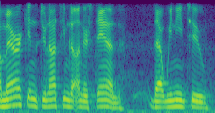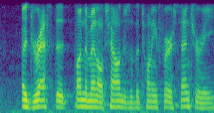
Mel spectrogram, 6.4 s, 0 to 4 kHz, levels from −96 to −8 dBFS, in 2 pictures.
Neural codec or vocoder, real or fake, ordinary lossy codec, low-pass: none; real; AAC, 32 kbps; 3.6 kHz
